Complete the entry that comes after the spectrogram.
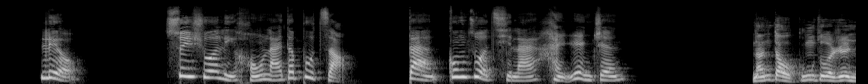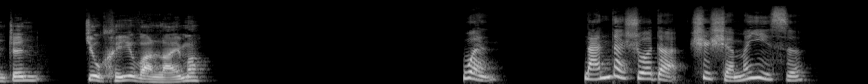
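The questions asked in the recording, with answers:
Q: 男的说的是什么意思?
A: 工作认真也不能晚来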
